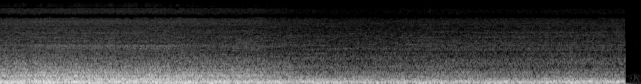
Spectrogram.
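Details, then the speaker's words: Brand new Trane rooftop gas heating unit on a restaurant no-heat call, draft inducer running: smooth, constant low whir and rumble with no arcing crackle or rattle; normal running. "All right, here comes the draft inducer. Should have spark in a minute. Here we go."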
